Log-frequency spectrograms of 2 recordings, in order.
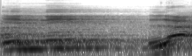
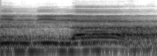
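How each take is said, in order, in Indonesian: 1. Vokal pada 'la' tetap dibaca pendek. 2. Vokal pada 'la' diucapkan panjang. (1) "dibaca pendek" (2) "bukan panjang, bukan inni la"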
